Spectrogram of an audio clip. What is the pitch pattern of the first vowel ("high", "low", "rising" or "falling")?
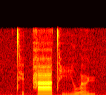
low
